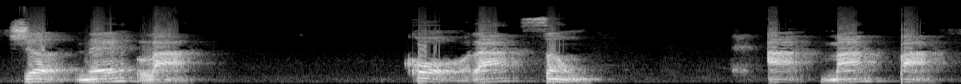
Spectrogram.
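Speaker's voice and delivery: "Panela", "tapete", "Maranhão" split into three slow, separated syllables. Shown as a demonstration. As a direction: break each word such as "boneca" into bo, ne, ca with clear gaps. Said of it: "abre a boca três vezes para pronunciá-las". (sílaba por sílaba, pausadamente)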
